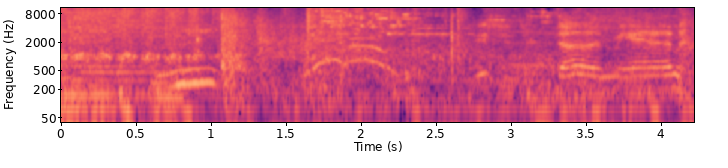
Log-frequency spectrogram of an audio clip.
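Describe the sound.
Dishes smash in a series of loud, sharp crashes with ringing, shattering debris, while voices keep talking and exclaiming over the breakage throughout.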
